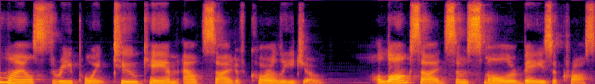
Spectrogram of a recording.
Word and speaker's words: Corralejo: Corralejo. Corralejo, pronounced Koraʻlexo, is a town and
